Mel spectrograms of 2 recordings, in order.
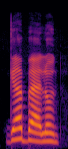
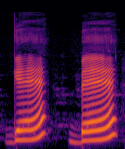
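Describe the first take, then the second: First: Said in the usual way. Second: "جبل" very slowly, a long gap after each syllable; teacher sounding out "جبل". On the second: Shown as a demonstration. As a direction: break "جبل" into three separate, stretched sounds. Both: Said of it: "كل حرف لوحده".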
